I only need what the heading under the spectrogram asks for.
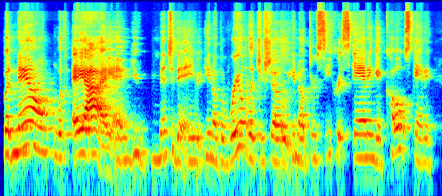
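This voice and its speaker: Animated woman guest in an echoey room. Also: mid-range voice, normal speed. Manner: animated, persuasive, conversational. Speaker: guest executive. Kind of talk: conversational interview.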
